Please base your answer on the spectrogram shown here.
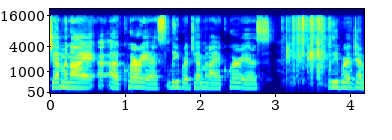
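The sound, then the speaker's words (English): Tarot cards being shuffled, a short papery riffle that comes through mostly in a pause, with talking before and after it. “Let me give it a little shuffle here.”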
